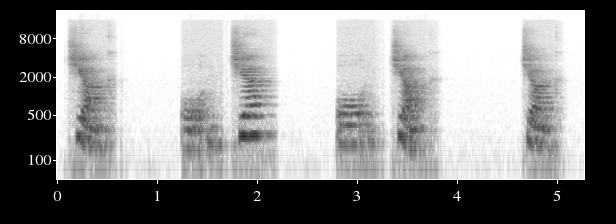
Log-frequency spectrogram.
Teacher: And for its voiced pair is the j sound, so it's a d and a j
